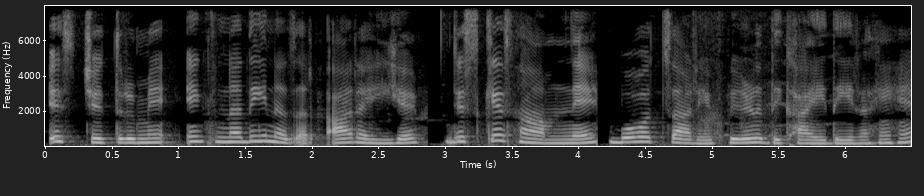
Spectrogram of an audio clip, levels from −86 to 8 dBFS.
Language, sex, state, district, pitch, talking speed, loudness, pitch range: Hindi, female, Maharashtra, Nagpur, 225 Hz, 165 wpm, -27 LUFS, 205-265 Hz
